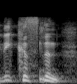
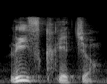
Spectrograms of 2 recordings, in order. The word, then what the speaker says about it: 리스크: 그만해 당신이 이 당을 떠나지 않는 한 새누리당의 리크스는 당신도 다 짊어져야 한다고. 그걸 몰라? 리크스는 아니고 리스크겠죠. 위키리크스가 뭔데? 미국의 큰 위기를 불러왔잖아. 리크스는 그 누수라는 뜻이죠. 리스크는 위험이고요. 네, 스펠링도 달라요. 리크스는 L, 리스크는 R.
